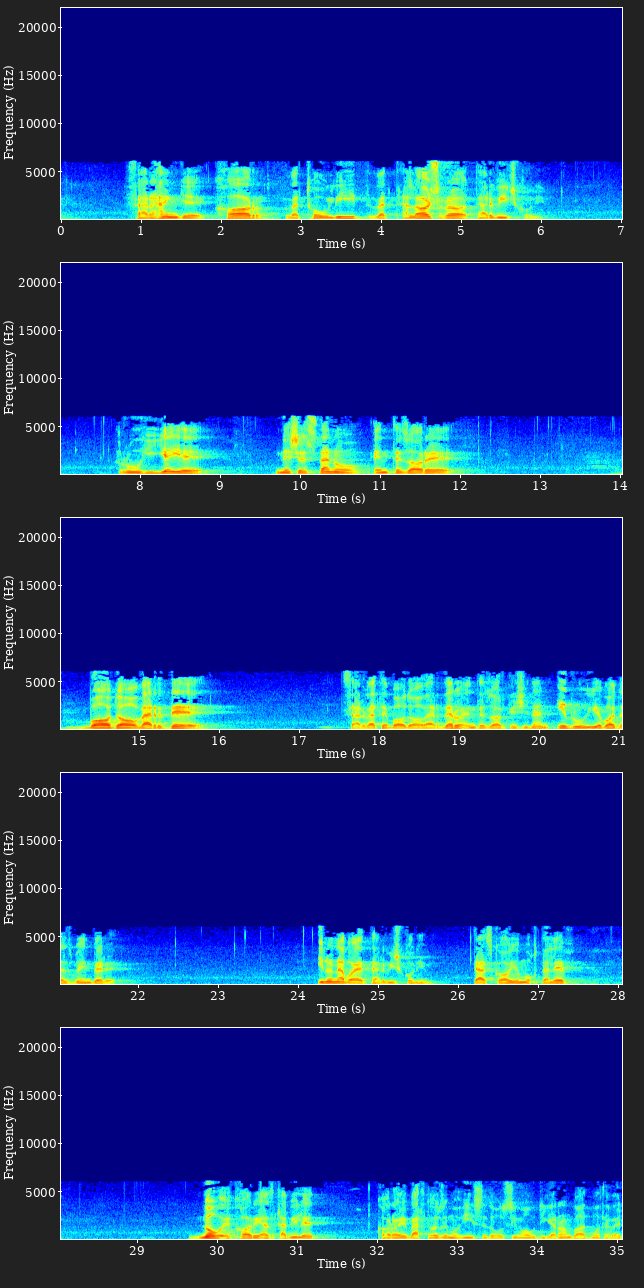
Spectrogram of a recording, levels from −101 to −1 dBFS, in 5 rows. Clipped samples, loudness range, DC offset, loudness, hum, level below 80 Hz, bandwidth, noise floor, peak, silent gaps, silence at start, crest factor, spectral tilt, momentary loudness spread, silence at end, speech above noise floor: under 0.1%; 7 LU; under 0.1%; -26 LUFS; none; -62 dBFS; 6.4 kHz; -63 dBFS; -6 dBFS; none; 0.85 s; 22 dB; -6.5 dB/octave; 13 LU; 0 s; 37 dB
